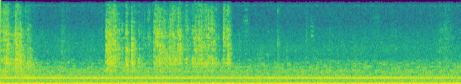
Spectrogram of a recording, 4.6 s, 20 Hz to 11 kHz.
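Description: Cabin running noise of a Hitachi Class 800 electro-diesel train under diesel power: a steady low rumble of the underfloor engines and wheels on the rails, with a thin steady whine above it. A few short rattles come through about a second in.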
